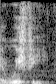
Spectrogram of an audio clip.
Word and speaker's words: Wi-Fi: example Al they say we say Wi-Fi for the wireless internet connection they say weffy because they pronounce it like they they read it weffy and uh so anything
